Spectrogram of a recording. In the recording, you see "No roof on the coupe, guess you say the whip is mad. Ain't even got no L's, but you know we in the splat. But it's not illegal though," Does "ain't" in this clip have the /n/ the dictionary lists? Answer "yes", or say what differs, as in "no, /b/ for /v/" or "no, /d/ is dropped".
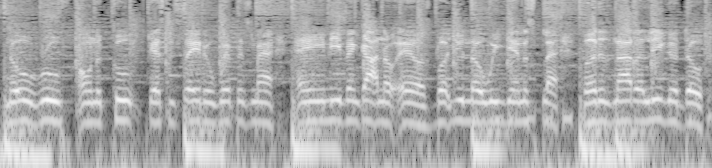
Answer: yes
